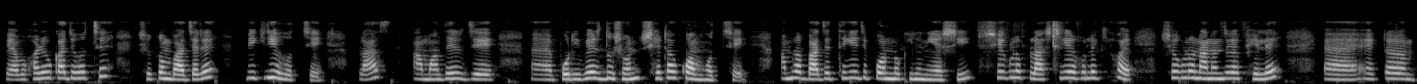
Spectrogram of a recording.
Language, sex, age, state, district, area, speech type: Bengali, female, 45-60, West Bengal, Alipurduar, rural, spontaneous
